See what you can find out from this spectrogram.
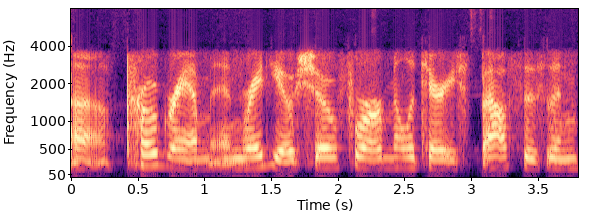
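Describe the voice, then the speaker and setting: A woman's voice at medium pitch and moderate pace, over noticeable background noise. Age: 60s. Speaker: author and trauma coach. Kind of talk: radio interview. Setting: radio show.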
